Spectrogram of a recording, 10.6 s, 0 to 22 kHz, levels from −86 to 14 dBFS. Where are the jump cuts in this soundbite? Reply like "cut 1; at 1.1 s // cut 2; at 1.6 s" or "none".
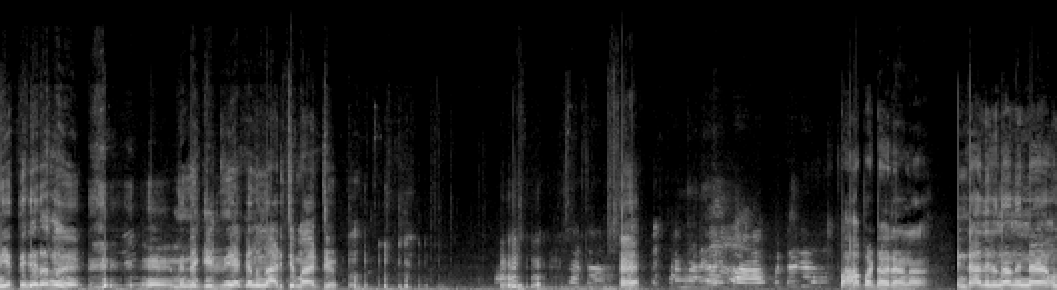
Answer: cut 1; at 9.6 s

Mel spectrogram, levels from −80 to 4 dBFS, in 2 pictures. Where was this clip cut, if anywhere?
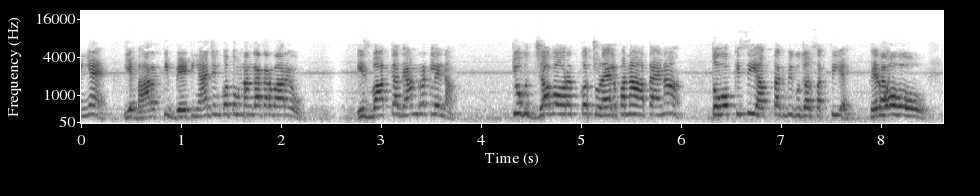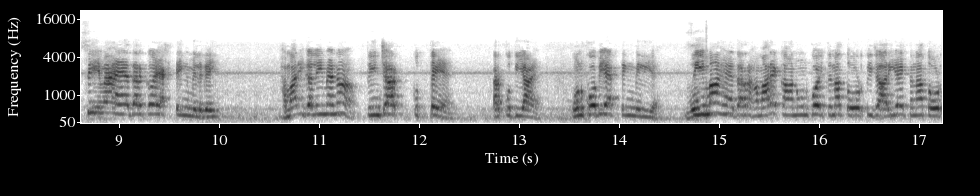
cut 1; at 2.6 s // cut 2; at 8.0 s // cut 3; at 14.8 s

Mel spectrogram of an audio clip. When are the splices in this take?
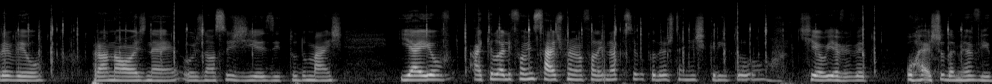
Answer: none

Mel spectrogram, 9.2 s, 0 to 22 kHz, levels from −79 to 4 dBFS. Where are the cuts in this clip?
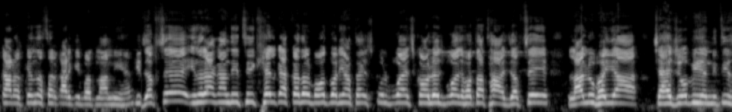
cut 1; at 1.6 s

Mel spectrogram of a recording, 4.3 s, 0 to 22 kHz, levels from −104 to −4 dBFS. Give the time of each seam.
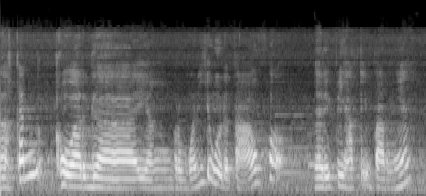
cut 1; at 3.2 s

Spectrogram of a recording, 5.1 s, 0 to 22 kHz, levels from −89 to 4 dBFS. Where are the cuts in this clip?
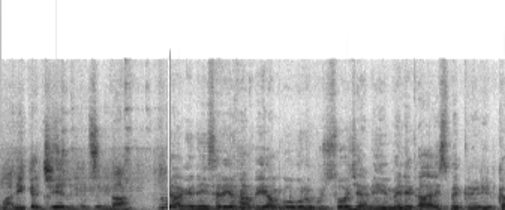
cut 1; at 1.7 s

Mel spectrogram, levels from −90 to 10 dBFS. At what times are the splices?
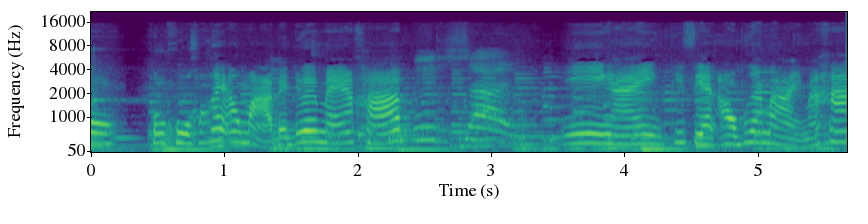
cut 1; at 3.3 s

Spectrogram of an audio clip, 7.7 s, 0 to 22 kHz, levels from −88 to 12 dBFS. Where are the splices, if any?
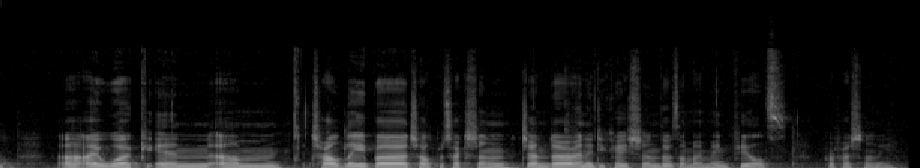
none

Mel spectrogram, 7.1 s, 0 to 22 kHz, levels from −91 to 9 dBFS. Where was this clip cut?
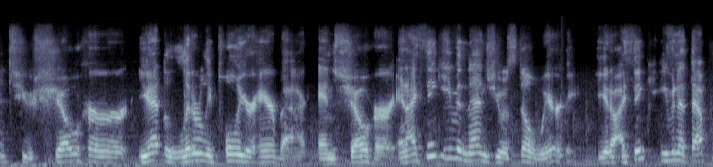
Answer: cut 1; at 1.3 s // cut 2; at 3.0 s // cut 3; at 5.8 s

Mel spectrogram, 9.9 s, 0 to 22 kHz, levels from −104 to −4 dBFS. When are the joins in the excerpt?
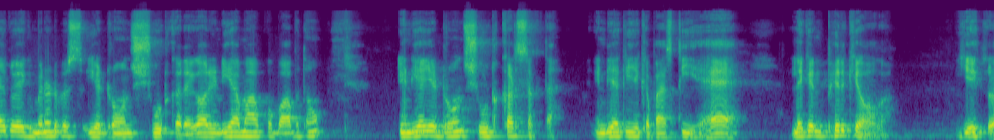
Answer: none

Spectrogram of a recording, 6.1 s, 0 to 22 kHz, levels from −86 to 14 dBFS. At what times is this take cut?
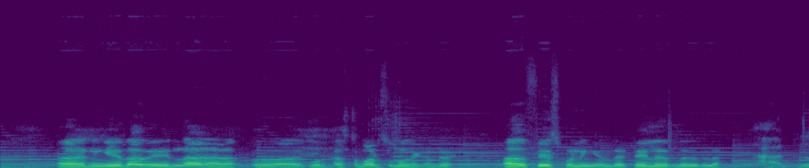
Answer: none

